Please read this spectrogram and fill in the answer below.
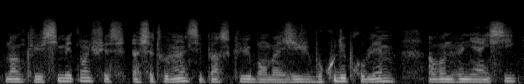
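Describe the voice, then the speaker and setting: Young guy from french guiana in an interview, earnest, emphatic, medium pitch, little bit of noise behind. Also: fairly even intonation, fast talker. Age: young adult. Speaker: student interviewee. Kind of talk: spontaneous personal account in interview.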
